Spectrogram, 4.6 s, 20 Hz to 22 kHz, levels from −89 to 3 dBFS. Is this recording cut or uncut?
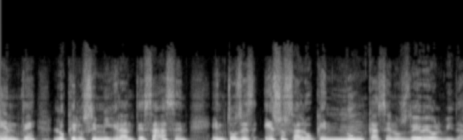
uncut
